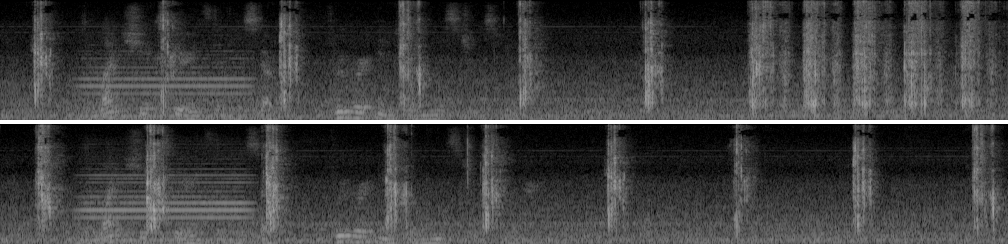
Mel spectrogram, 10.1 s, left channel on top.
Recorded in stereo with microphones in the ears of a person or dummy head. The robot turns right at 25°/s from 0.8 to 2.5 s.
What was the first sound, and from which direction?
A man speaking, 35° left.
